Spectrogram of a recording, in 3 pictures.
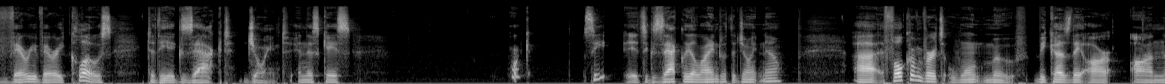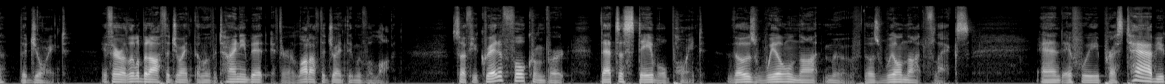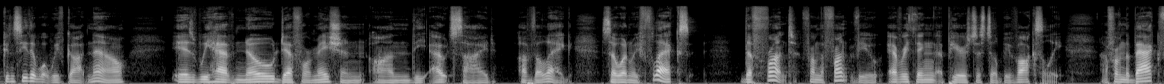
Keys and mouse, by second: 22.4 Tab, 24.3 r, 31.2-31.5 drag, 31.5-32.0 middle drag, 32.6-33.5 middle drag.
